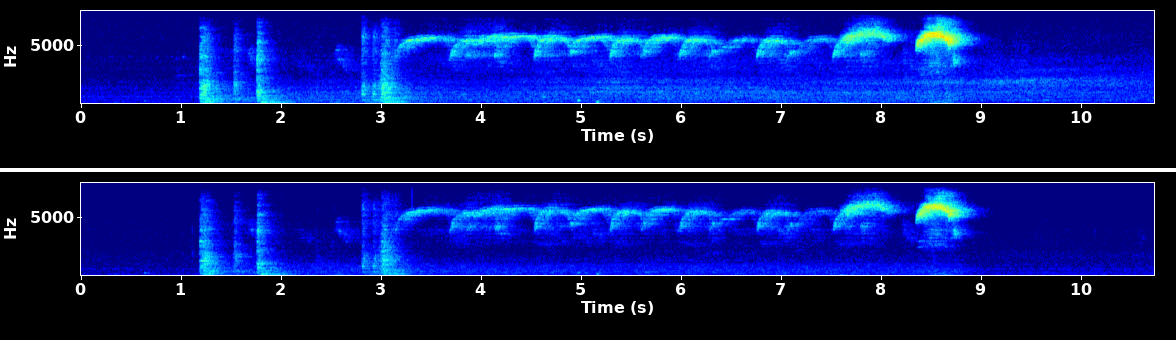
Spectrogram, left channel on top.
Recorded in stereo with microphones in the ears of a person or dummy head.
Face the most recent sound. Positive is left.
turn(degrees=15)  # may be behind; listen again after turning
